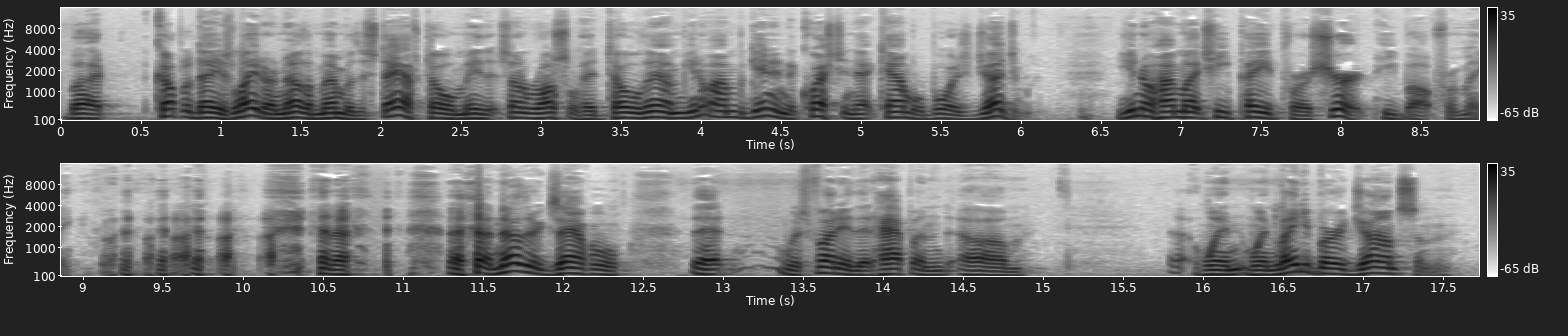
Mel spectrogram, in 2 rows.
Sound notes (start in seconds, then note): 9.0 laughter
